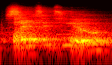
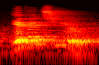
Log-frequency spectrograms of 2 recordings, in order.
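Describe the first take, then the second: First: Since hit high and slow; stress on since. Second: Its stressed, high and falling. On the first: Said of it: "more like Peter saying". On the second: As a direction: if it's you, the its hit high then falling. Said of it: "that's not expressing doubt". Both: Shown as a demonstration.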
